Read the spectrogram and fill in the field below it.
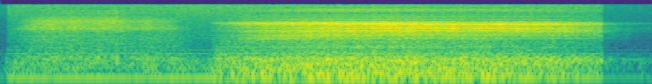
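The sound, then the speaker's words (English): A yoga "ocean breath": a soft hissing inhale through the nose is followed by a short pause, then a longer, louder exhale with a deep vibration in the back of the throat, a rushing rasp like ocean surf. Nobody speaks. “Um, kind of like an ocean breath or a wave, and that is an inhale through the nose and then an exhale where you almost create kind of a deep vibration in the back of your throat.”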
